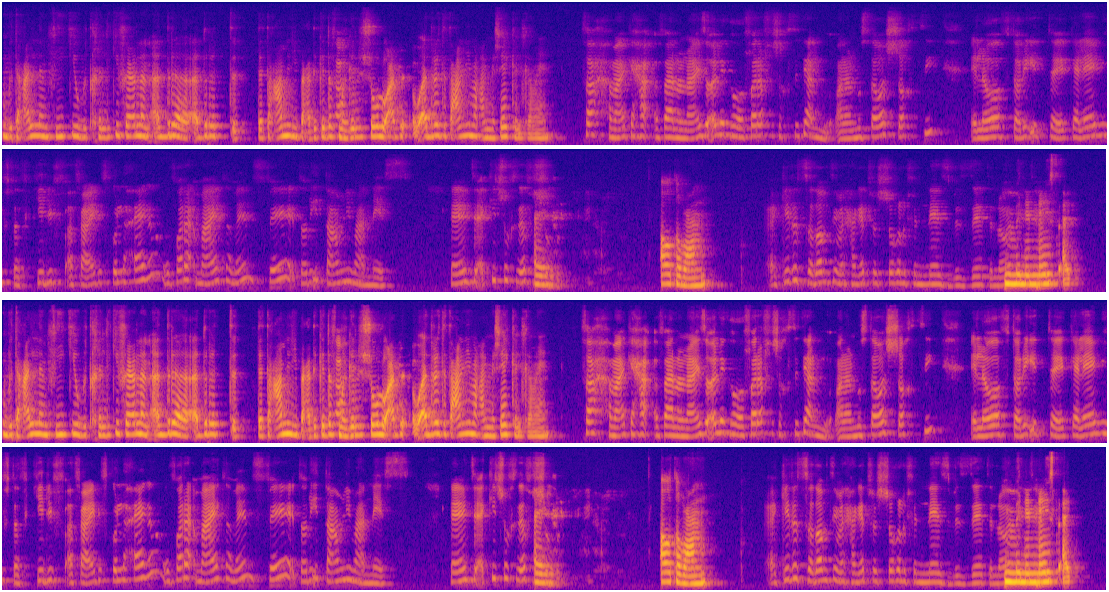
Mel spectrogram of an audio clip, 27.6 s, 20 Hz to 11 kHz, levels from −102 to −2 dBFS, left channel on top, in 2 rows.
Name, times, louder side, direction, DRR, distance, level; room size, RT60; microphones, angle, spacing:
voice 1, 0.0-6.8 20.5-20.7 22.0-22.6 26.3-27.2, right 4 dB, 65° right, 0.6 m, -23 dB
voice 2, 7.2-18.7 19.4-20.8 23.3-26.8, right 5 dB, 90° right, 1.1 m, -36 dB
10.5 x 9.4 x 5.4 m
head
